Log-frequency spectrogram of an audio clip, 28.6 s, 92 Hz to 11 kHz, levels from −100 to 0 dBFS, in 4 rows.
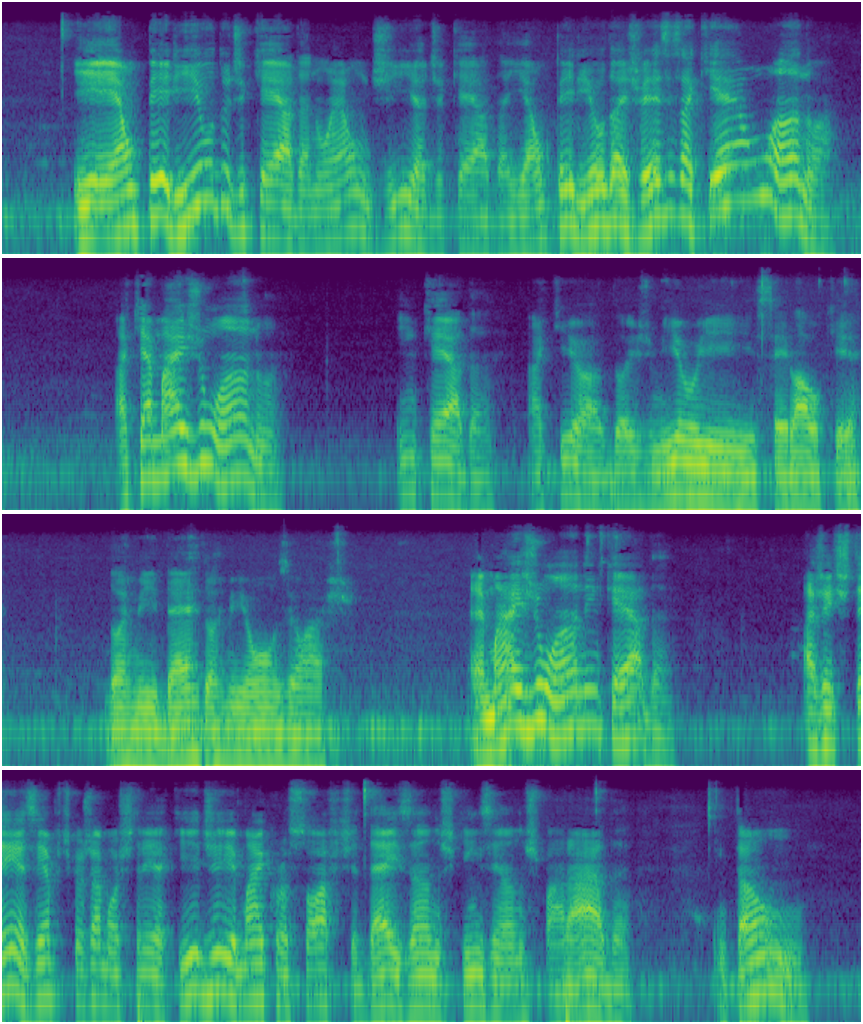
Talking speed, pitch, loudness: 140 wpm, 140 Hz, -21 LUFS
